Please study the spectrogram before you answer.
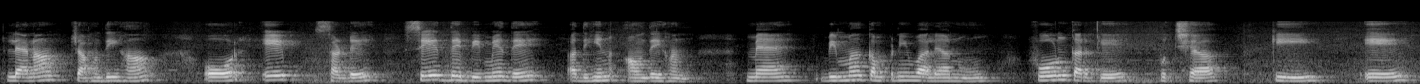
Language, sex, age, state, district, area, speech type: Punjabi, female, 60+, Punjab, Fazilka, rural, spontaneous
